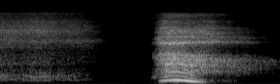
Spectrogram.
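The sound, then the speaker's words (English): Deep breathing: a soft, airy inhale lasting about a second, a short silence, then a longer exhale that turns into a voiced sigh with a low tone and fades out. “Breathe.”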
